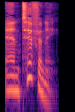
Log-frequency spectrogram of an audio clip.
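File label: "antiphony", British English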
